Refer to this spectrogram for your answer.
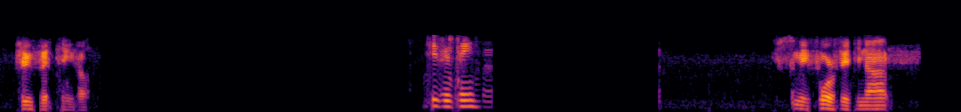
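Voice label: Police Northeast District Dispatch, p25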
